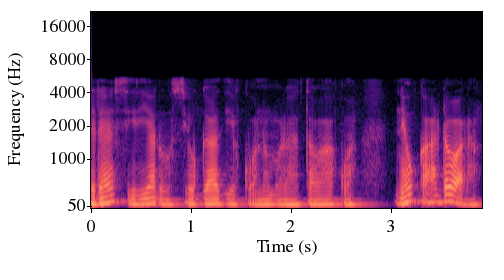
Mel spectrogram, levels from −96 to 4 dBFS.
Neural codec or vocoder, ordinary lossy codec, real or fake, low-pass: none; none; real; 5.4 kHz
